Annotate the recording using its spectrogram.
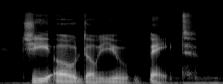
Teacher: Your lips are already rounded for that back vowel, so the minimal effort transition is the W glide. Go about is pronounced with a W connecting the two vowels. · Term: labiovelar glide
